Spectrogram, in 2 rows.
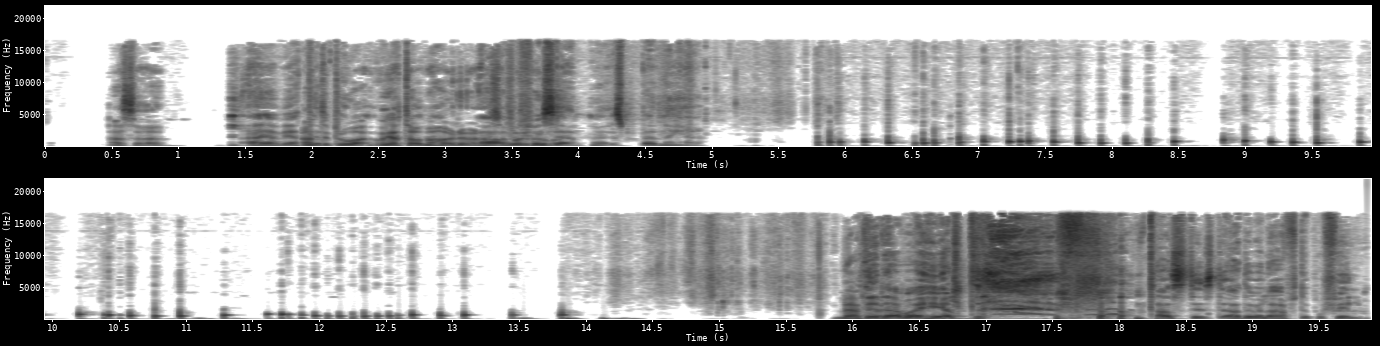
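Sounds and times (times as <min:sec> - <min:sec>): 
speech: 0:00.5 - 0:05.1, 0:16.0 - 0:19.8
fingers tapping on a head as percussion: 0:05.8 - 0:14.5
laughter: 0:16.8 - 0:18.5.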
